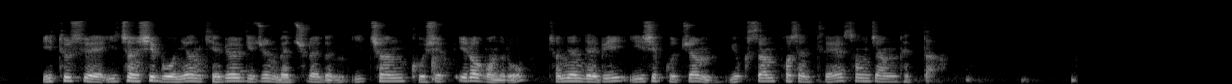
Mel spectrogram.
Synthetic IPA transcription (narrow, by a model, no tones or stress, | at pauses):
itʰus͈ue̞ʔit͡ɕʰʌnɕʰiboɲʌnke̞bjʌɭɡid͡ʑunme̞t͡ɕʰuɾe̞ɡɯnit͡ɕʰʌnkuɕʰib̚iɾʌɡwʌnɯɾo | t͡ɕʌnːʌnde̞biiɕʰip̚k͈ut͡ɕ͈ʌmjuk̚s͈ampʰʌsʰe̞ntʰɯe̞sʰʌŋd͡ʑaŋhe̞t̚t͈a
